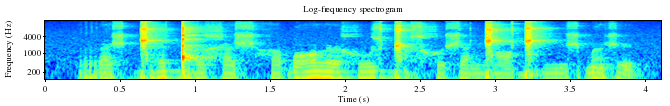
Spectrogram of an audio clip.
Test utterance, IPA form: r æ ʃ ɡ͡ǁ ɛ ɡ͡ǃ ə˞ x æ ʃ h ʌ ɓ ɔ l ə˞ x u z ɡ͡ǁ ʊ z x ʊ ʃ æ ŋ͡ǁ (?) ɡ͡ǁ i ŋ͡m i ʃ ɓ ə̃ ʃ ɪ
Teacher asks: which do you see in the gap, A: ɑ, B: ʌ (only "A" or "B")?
A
